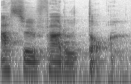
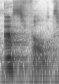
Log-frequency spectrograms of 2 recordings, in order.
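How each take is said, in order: First: It is said with Japanese katakana-style syllables. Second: It is said with plain English sounds.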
